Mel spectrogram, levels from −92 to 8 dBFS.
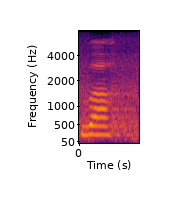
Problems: constant background noise, echo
